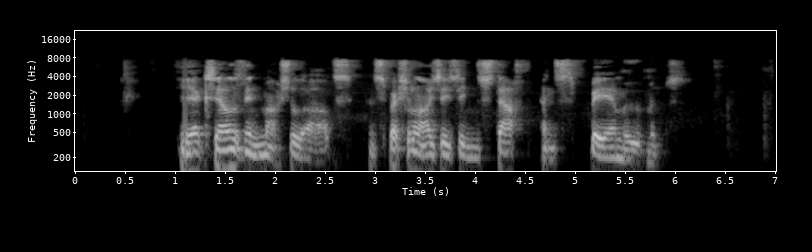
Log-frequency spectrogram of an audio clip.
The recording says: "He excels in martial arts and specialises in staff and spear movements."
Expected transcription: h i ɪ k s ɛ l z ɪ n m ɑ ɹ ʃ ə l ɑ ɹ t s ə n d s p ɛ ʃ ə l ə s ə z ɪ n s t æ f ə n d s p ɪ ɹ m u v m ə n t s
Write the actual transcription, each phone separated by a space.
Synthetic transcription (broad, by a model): h i ɪ k s ɛ l z ɪ n m ɑ ʃ ə l ɑ t s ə n s p ɛ ʃ ə l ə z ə z ɪ n s t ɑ f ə n s p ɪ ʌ m u v m ə n t s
